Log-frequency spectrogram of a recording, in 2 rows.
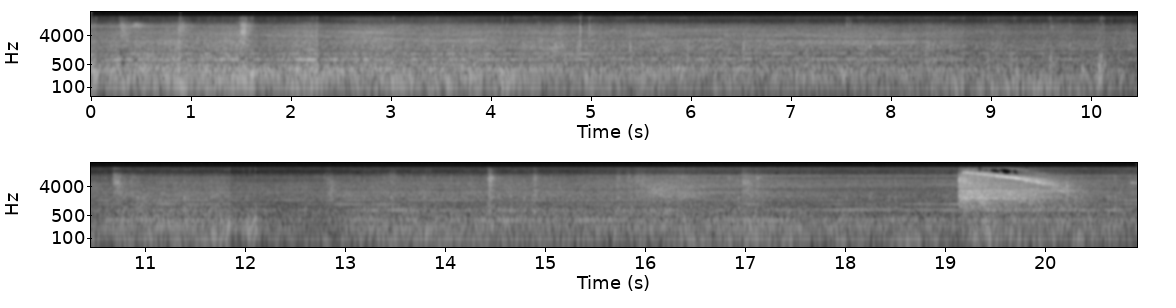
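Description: GVB M2/M3 metro train running in along the platform with a heavy rumble that eases off over the first few seconds as it slows. It then stands with a steady hum of several tones, and a high falling whine breaks in near the end.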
